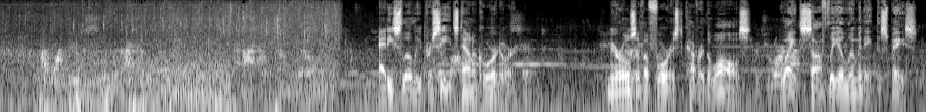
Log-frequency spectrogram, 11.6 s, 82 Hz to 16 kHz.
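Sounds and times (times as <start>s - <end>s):
heavy rain downpour: 0.0s - 4.3s
low thunder rumbling: 0.0s - 4.3s
speech: 4.8s - 6.9s, 7.6s - 11.5s.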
